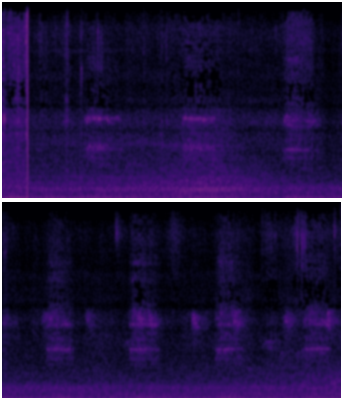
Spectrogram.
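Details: Stray cat purring while giving birth to kittens; a low, steady rumbling purr pulses quickly and evenly, with a faint sharp click near the start and soft high ticking sounds in the background.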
